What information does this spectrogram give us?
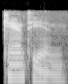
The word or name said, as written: Kantian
